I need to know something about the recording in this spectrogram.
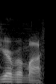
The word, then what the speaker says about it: yerba mate: Portland Mercury, and Gyaki Yerba Mate. Is it yerba mate or yerba mate? I heard someone say yerba mate and that felt wrong. No, it's yerba mate.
